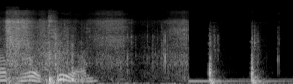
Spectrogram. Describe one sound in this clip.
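Fabric rustles as it is pulled taut.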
